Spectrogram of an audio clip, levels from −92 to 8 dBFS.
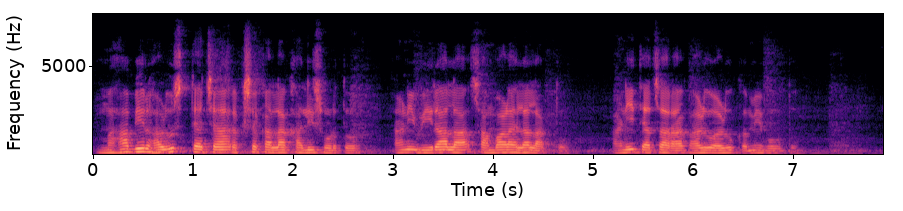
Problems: constant background noise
